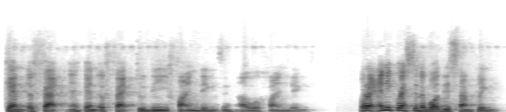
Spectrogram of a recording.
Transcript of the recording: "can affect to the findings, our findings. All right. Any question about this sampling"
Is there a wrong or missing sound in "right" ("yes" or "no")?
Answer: no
